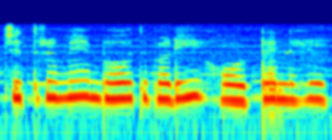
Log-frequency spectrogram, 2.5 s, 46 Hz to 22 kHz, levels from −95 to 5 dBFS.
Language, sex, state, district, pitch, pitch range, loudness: Hindi, male, Madhya Pradesh, Bhopal, 285 Hz, 275-300 Hz, -12 LUFS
